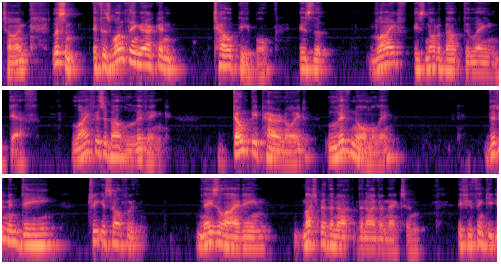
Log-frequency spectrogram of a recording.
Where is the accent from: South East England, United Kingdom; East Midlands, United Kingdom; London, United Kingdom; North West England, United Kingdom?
North West England, United Kingdom; Manchester; moved away as an adult; also born or lived in British Columbia; now in Canada; I'm from Manchester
